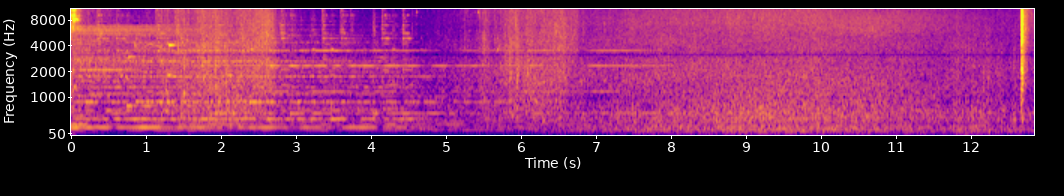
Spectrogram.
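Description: Steady, roaring wind and crashing sea surf as the weather grows rougher build into a dense, continuous wash of noise, taking over as a soft tonal hum fades out during the first few seconds.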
